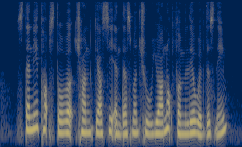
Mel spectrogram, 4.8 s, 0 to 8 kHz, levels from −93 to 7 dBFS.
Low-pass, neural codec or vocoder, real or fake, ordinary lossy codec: none; none; real; none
